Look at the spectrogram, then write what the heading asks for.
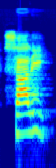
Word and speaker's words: salì: So here we have an ultimate accent, right? It's a little rarer. There are a lot of words that end on the last syllable, right? But the ones that end on the penultimate syllable are the most common in Italian. Okay, but here's one, salì. Going on, well, we said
